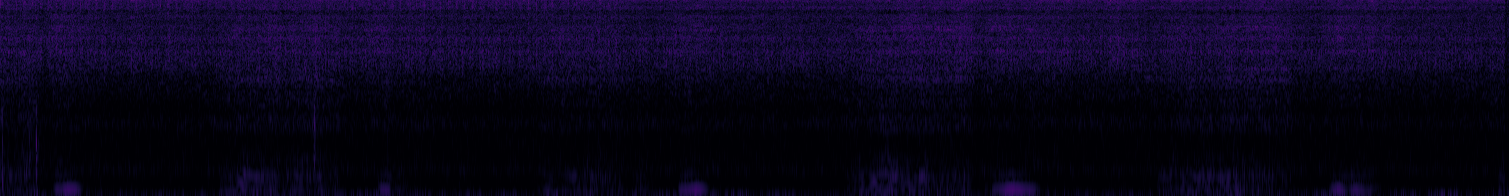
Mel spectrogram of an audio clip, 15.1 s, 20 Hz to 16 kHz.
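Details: Sleeping 14-week-old German Shepherd puppy snoring: soft, low rumbling snores about every three seconds, roughly 19 a minute.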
